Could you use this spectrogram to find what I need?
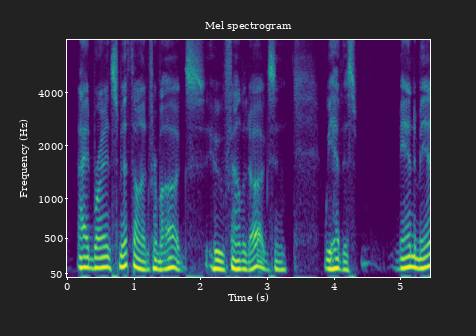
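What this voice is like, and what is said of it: Usual voice. Nothing is said of it.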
